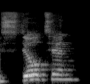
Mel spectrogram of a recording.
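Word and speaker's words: Steelton: But, we did a show in in Stilton. It's uh it's spelled steel ton uh Pennsylvania Stilton and on a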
